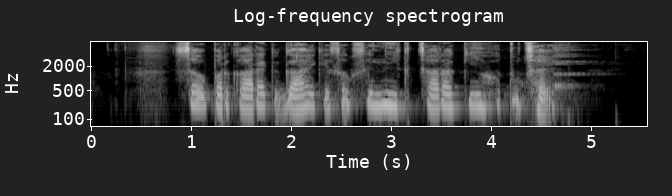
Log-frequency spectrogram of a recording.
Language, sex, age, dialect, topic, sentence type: Maithili, male, 25-30, Angika, agriculture, question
